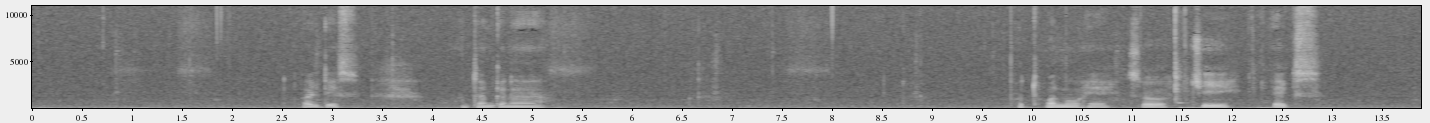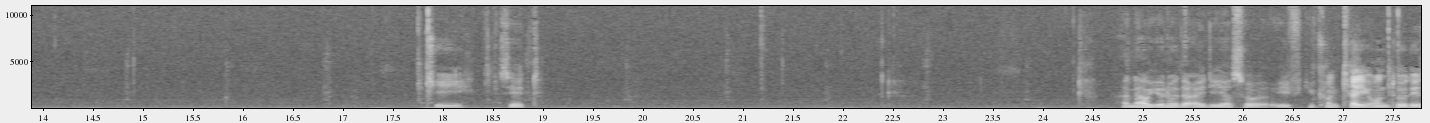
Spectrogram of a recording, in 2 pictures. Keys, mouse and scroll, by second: 1.1-5.2 middle drag, 5.2-5.8 scroll down 1, 5.8-9.4 middle drag, 9.4 click, 11.4 g, 14.4-15.6 middle drag, 15.6-16.4 scroll up 2, 16.4-17.7 middle drag, 17.7 g, 22.0-23.9 middle drag, 23.9-24.4 scroll up 1, 24.4-25.6 middle drag, 25.6-26.2 scroll down 1, 26.2-27.4 middle drag, 27.4 g.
